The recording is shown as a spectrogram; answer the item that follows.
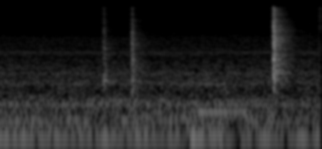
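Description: Two small, sharp plastic clicks a fraction of a second apart as an ear pad's plastic mounting ring is lined up and pressed onto a gaming headset's earcup.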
